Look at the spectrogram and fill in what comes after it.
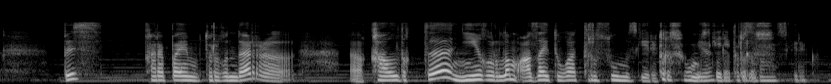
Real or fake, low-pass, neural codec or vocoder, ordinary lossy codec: real; 7.2 kHz; none; none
